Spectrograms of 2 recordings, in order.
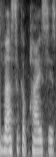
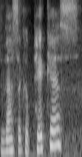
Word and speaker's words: vesica piscis: the vivid paintings with everybody says vesica Pisces but it's vesica piscis I think I'm saying it correctly now which is like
